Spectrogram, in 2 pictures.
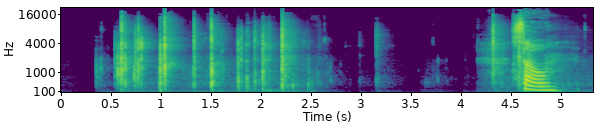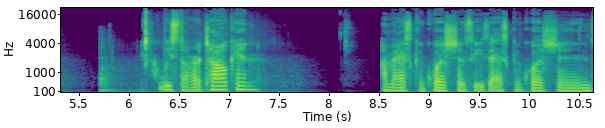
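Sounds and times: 
plastic water bottle crinkling during a drink: 0.4 - 2.7
speech: 4.6 - 5.0, 6.3 - 7.4, 8.5 - 10.6.

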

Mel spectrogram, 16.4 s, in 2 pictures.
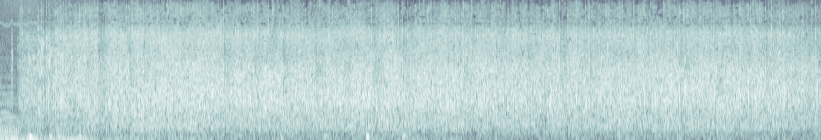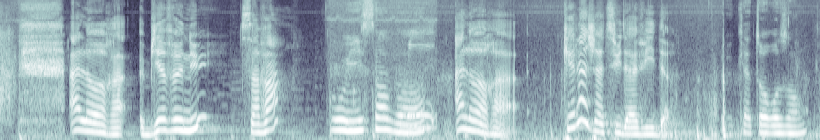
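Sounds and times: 
audience applause: 0.0 - 8.4
speech: 8.9 - 15.0, 15.6 - 16.3.

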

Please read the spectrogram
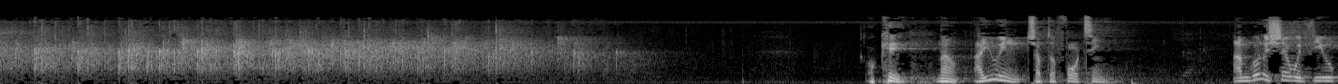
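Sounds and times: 
audience clapping: 0.0 - 7.0
speech: 8.8 - 11.2, 12.4 - 13.3.

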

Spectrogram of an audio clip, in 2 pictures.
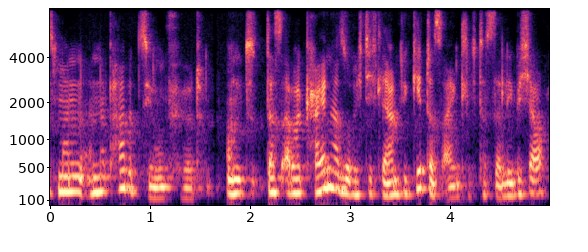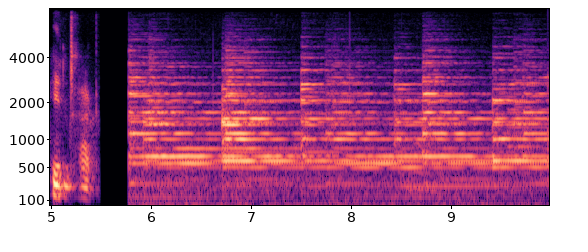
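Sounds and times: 
speech: 0.0 - 5.6
church bells ringing: 5.8 - 9.9.

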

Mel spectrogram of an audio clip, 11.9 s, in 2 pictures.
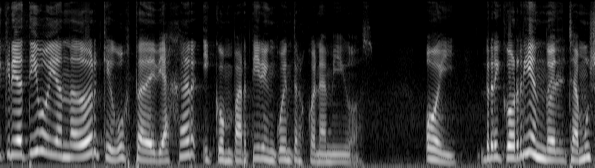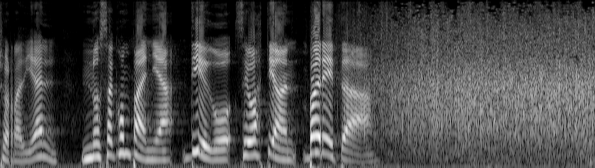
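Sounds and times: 
speech: 0.0 - 9.8
audience applause: 9.7 - 11.8.

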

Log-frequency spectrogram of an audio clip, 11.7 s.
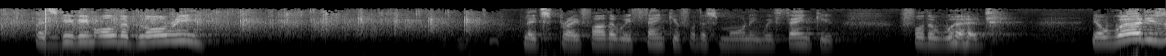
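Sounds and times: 
audience clapping: 0.0 - 5.1
speech: 0.4 - 2.2, 5.2 - 10.1, 10.9 - 11.6.

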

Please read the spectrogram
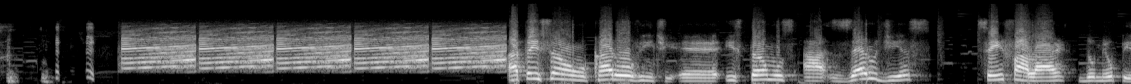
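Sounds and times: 
alert siren sound effect played in a studio: 1.2 - 5.1
speech: 5.1 - 11.3.

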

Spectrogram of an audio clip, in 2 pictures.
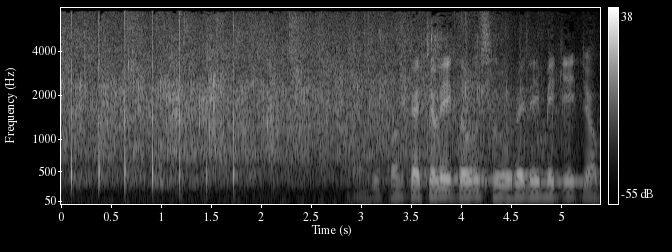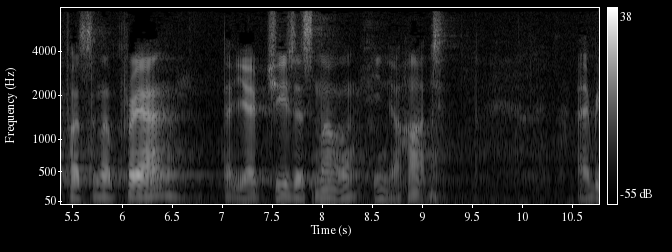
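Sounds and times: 
audience clapping: 0.0 - 5.2
speech: 3.2 - 9.3, 10.6 - 10.7.

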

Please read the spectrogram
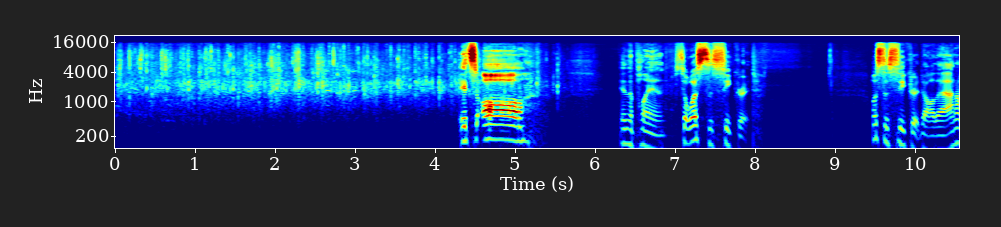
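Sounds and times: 
audience applause: 0.0 - 5.7
speech: 4.3 - 5.4, 6.3 - 8.1, 9.5 - 10.5.

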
